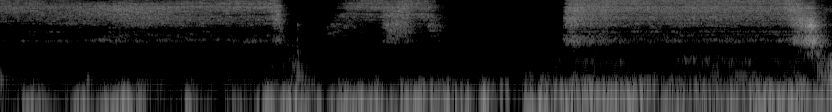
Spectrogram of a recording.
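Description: An airbrush sprays paint onto miniatures in short bursts of steady close hiss, broken by brief pauses between passes.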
